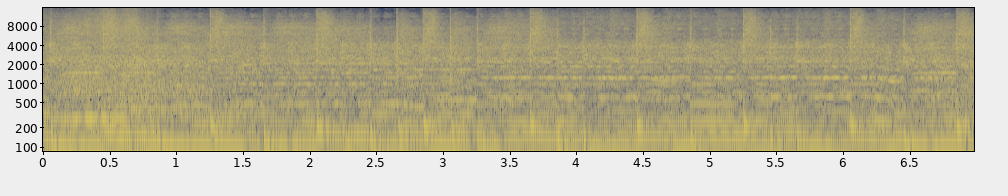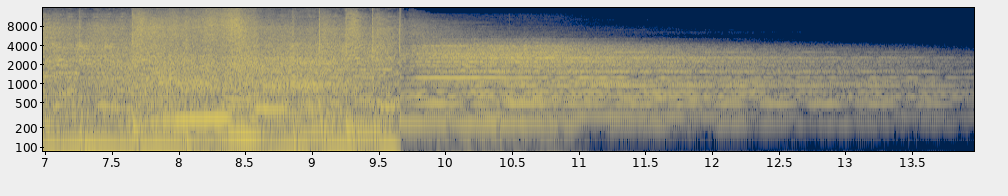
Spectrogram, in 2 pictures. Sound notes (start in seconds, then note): 0.0 car engine revving; 3.2 upbeat music; 7.6 car engine revving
